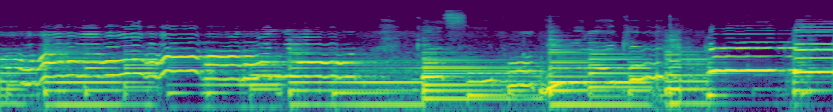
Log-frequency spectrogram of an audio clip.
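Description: A woman singing with classical guitar accompaniment: her voice slides between notes over plucked guitar notes.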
